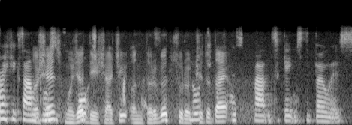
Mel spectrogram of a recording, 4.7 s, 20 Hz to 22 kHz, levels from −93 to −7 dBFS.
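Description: From 0.74 to 3.4 s the speech keeps dipping, about 15 dB at worst and about two seconds in total, likely speech suppressed in double talk, with the canceller ducking its own talker along with the loudspeaker echo. Within that stretch, at 1.3 s, 1.52–1.72 s and 3.19–3.37 s, you catch a faint delayed copy some 265 ms late and roughly 30 to 35 dB down, likely echo leak getting past the canceller.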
